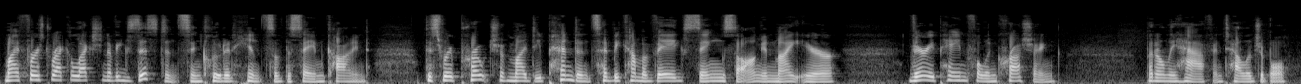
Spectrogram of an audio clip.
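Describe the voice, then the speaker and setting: A woman storyteller reading a classic novel aloud in an expressive literary narration. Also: sits low, normal speed, dry recording.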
